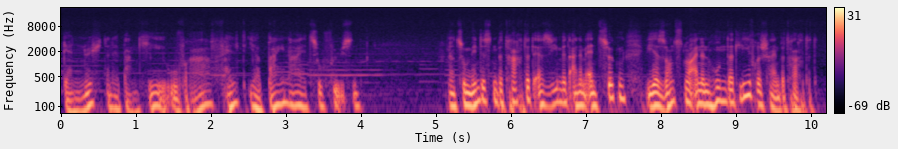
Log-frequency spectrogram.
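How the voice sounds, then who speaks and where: A man's voice: on the low side, lively intonation, normal speed, highs cut off, faint music behind, lightly acted. An actor playing a sly servant of a powerful statesman, narrating a German radio play in a wry, confiding way. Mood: sly, hushed. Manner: wry, confiding, hushed at times.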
